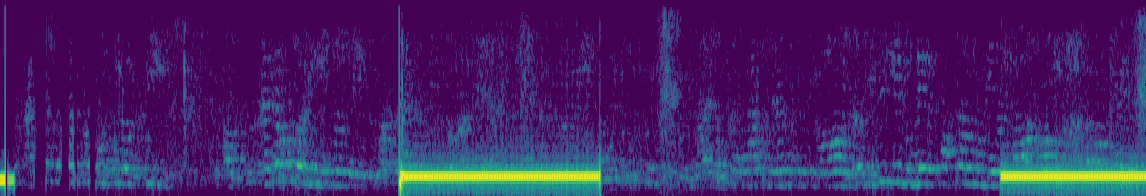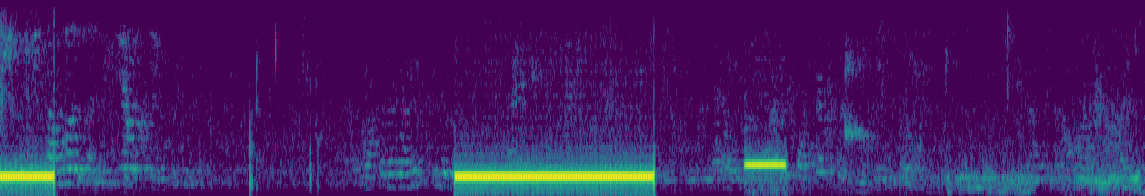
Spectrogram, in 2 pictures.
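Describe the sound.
Telephone line tones sound while a call is transferred: three long, steady, mid-pitched tones of about two seconds each, loud and evenly spaced, with quieter talk between them, then one short, higher beep near the end.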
